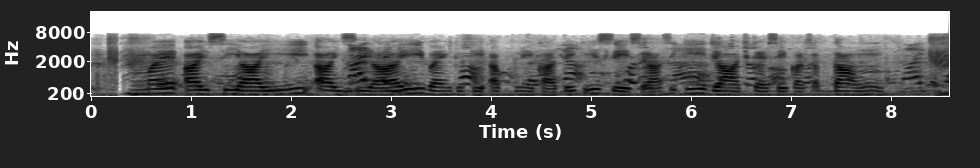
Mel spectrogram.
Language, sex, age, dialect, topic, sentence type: Hindi, female, 18-24, Awadhi Bundeli, banking, question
